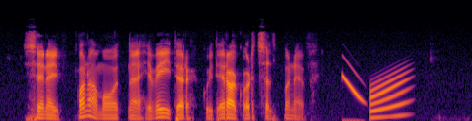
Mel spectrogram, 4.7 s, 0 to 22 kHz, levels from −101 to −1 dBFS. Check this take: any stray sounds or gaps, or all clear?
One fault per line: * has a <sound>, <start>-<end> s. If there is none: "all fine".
* has a chirp, 3.4-4.2 s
